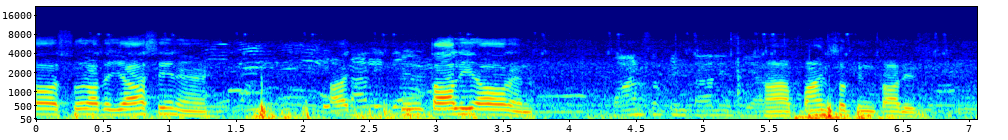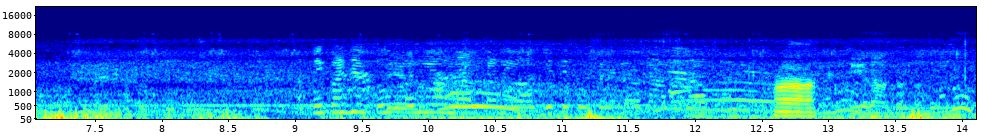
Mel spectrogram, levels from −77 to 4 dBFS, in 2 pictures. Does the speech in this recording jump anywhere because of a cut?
no; 0 cuts

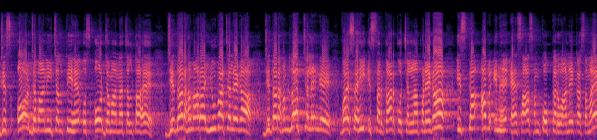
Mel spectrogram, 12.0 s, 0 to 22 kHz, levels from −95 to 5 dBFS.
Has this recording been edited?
no; 0 cuts

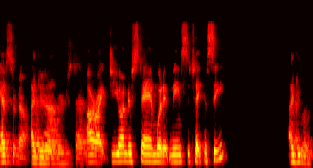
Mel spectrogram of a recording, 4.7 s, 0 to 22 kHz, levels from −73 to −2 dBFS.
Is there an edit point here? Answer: no; 0 cuts

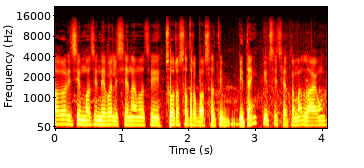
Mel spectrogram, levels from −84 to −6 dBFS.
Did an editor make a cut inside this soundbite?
yes; 2 cuts; at 1.6 s, 3.1 s

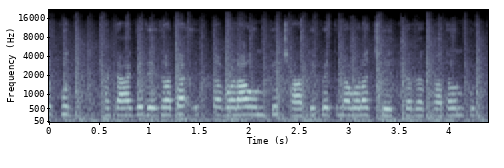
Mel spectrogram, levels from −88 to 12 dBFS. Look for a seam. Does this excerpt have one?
no; 0 cuts

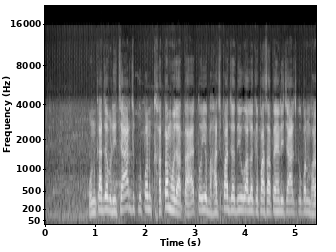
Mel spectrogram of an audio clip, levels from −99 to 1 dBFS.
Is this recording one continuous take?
yes; 0 cuts

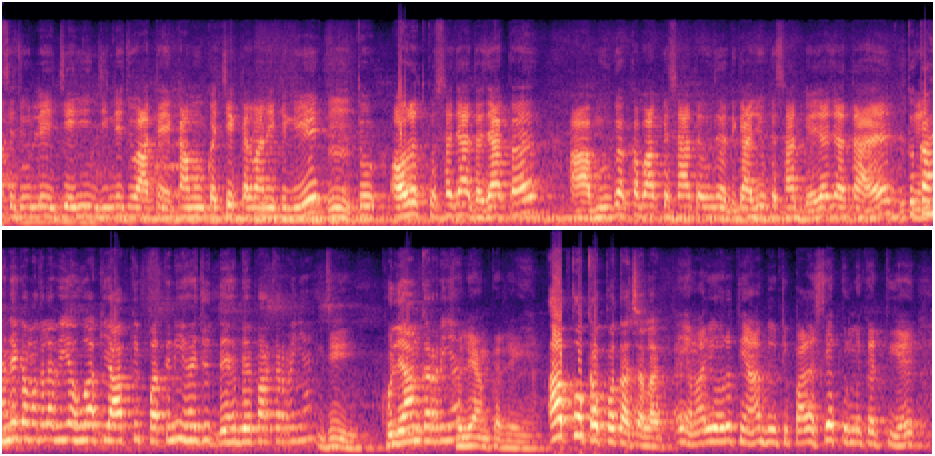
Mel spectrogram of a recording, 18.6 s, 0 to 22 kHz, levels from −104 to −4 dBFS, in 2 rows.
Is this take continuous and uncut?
no; 2 cuts; at 9.0 s, 16.1 s

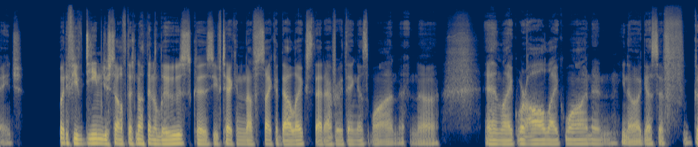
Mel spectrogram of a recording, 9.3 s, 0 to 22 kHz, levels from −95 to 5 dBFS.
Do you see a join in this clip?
no; 0 cuts

